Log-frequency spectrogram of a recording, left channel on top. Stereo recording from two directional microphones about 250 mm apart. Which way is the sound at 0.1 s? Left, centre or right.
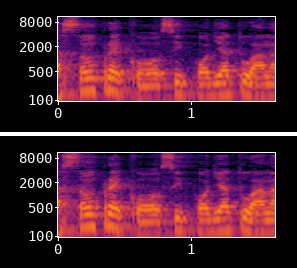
Centre.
